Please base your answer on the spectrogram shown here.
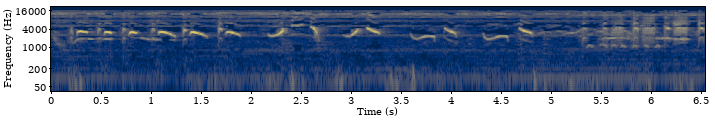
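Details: White-eye singing actively: a run of clear, high whistled slurs, each rising then falling, repeated roughly every third of a second, turning into looping twisted notes, with buzzy noise near the end.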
